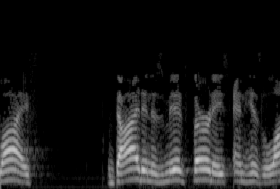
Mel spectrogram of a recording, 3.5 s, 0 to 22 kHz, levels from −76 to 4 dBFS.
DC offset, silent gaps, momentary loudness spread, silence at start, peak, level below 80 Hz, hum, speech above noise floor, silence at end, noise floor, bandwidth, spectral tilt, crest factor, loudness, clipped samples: under 0.1%; none; 11 LU; 0 s; -6 dBFS; -70 dBFS; none; 47 dB; 0 s; -70 dBFS; 7 kHz; -4 dB/octave; 18 dB; -23 LUFS; under 0.1%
